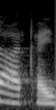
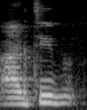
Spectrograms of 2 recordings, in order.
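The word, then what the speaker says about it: archive: नहीं है वो उ आर्काइव बोला र आर्चीव लिखा आर्चीव जाता है प्रोनाउंस उसका आर्काइव होता है आर्काइव तो ये आपको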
